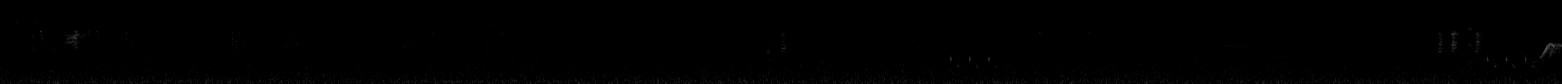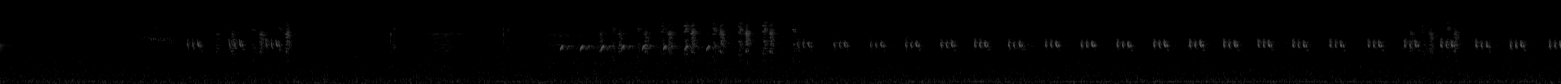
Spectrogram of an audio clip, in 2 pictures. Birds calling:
Brown Babbler (Turdoides plebejus), Yellow-breasted Apalis (Apalis flavida), Slate-colored Boubou (Laniarius funebris)

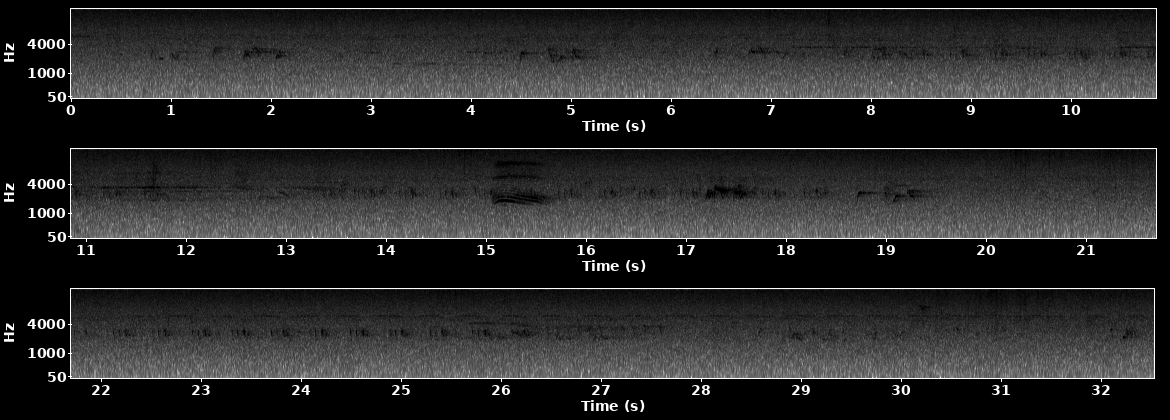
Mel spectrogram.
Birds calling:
Yellow-breasted Apalis (Apalis flavida), White-bellied Go-away-bird (Corythaixoides leucogaster), Common Bulbul (Pycnonotus barbatus)

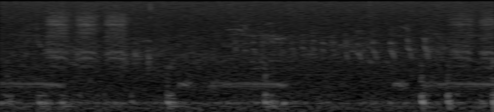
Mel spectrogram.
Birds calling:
Ring-necked Dove (Streptopelia capicola)

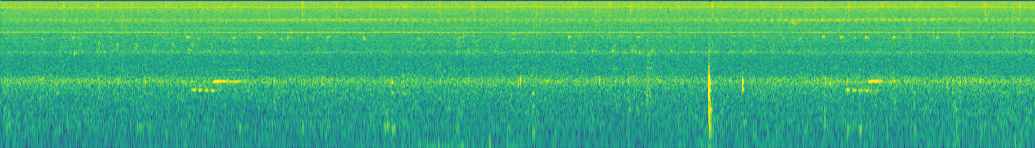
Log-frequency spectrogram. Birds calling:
Tropical Boubou (Laniarius major)

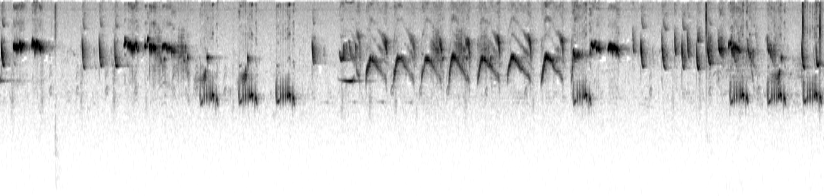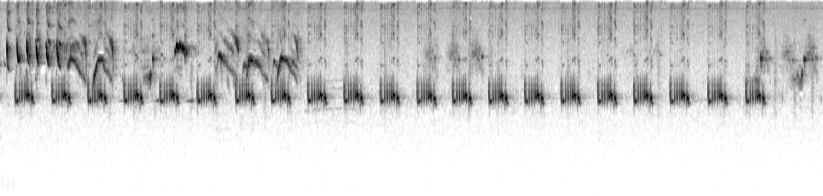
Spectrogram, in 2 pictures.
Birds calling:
Red-fronted Prinia (Prinia rufifrons), Yellow-breasted Apalis (Apalis flavida)

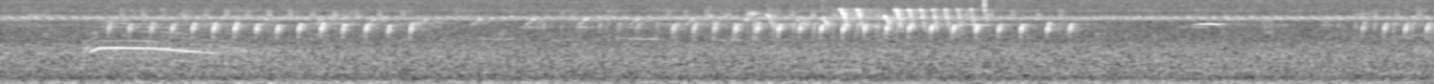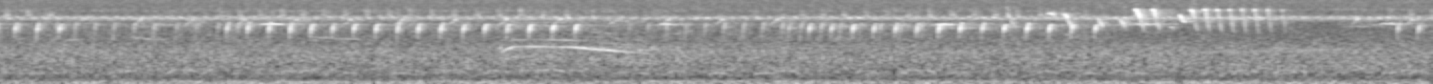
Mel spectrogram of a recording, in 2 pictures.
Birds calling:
Hadada Ibis (Bostrychia hagedash), Variable Sunbird (Cinnyris venustus)

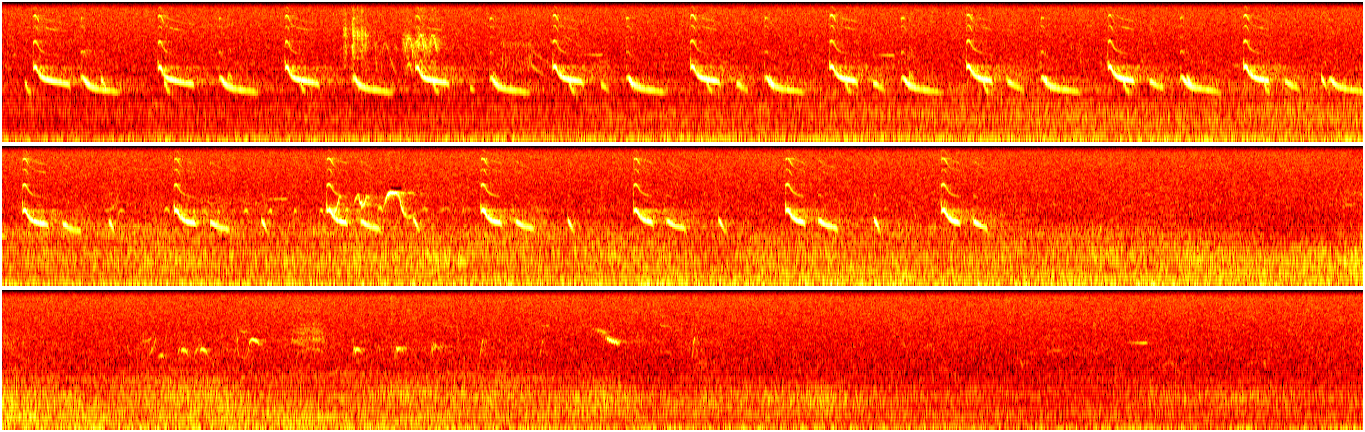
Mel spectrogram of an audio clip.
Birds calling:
Red-and-yellow Barbet (Trachyphonus erythrocephalus), Red-backed Scrub-Robin (Cercotrichas leucophrys)

